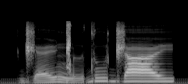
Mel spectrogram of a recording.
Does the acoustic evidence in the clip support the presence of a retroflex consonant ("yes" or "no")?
no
